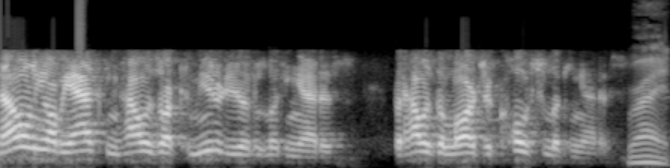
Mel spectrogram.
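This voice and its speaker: A man speaks with an American accent and a fairly high pitch. His intonation is lively. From New York. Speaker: comedian. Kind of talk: casual chat.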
